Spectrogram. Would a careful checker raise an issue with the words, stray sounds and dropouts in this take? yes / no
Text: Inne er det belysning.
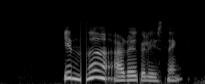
yes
